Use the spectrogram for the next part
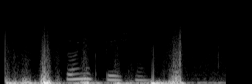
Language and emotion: Russian, neutral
